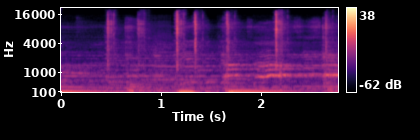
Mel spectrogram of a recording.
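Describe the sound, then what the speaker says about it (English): On an Elton John pinball machine, the animated Elton figure taps at its keyboard, making sharp, irregular mechanical clicks and ticks over a steady machine hum. "We can see Elton is getting antsy as he's tapping away on his"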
